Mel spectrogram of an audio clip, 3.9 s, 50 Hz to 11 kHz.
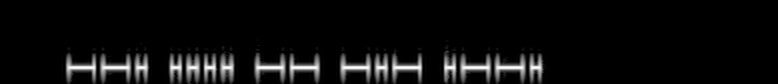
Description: Morse code, heard as a keyed tone, about 27 wpm, 700 Hz. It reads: GHMKP
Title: Code Groups - 5 Letters - 28wpm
